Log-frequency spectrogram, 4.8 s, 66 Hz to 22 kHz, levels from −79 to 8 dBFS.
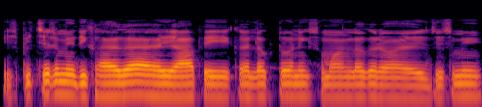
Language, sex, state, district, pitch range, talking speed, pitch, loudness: Hindi, male, Haryana, Charkhi Dadri, 115-120 Hz, 185 wpm, 120 Hz, -15 LUFS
